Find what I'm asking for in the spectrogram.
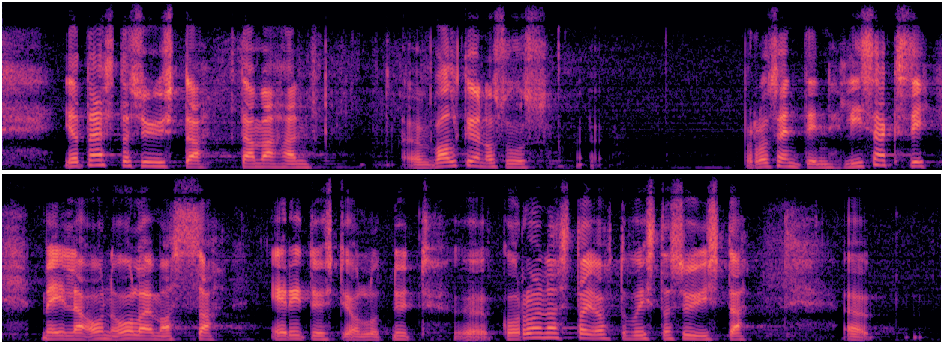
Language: Finnish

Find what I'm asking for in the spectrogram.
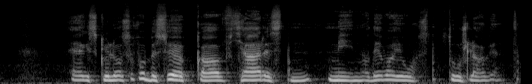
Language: Norwegian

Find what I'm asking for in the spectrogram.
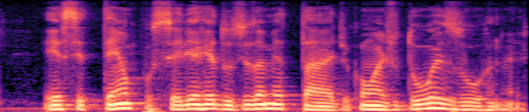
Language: Portuguese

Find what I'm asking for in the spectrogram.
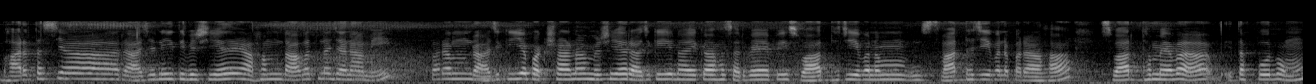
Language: Sanskrit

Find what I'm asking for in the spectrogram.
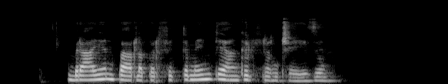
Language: Italian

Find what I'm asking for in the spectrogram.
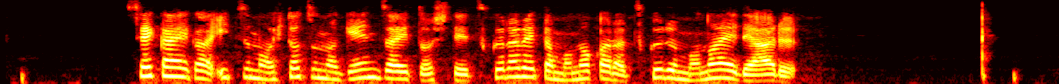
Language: Japanese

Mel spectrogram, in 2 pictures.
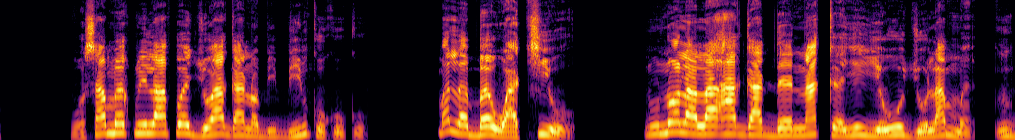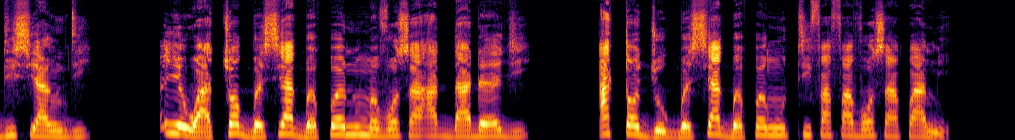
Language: Ewe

